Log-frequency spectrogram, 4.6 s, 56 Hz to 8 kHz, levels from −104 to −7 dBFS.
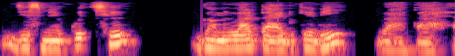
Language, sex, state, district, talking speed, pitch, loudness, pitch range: Hindi, male, Bihar, Sitamarhi, 105 wpm, 120 Hz, -21 LUFS, 110-140 Hz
